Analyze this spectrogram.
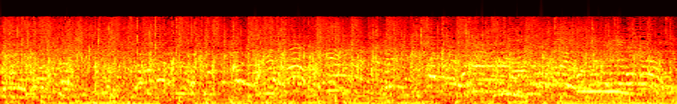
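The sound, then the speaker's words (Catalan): An audience breaks into loud, sustained applause for the schools and radio stations that took part in the Picalletres edition, dense clapping mixed with cheers and crowd noise that holds steady for the whole stretch. “Un fort aplaudiment també per ells.”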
